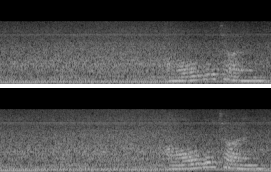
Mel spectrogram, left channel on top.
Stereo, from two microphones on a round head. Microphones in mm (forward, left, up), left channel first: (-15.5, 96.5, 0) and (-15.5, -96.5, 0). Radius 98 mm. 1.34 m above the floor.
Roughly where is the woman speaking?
Right.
